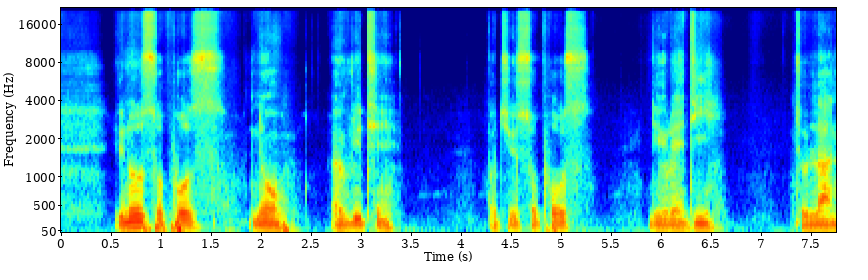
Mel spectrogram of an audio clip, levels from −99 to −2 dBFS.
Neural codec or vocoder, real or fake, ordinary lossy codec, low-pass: autoencoder, 48 kHz, 128 numbers a frame, DAC-VAE, trained on Japanese speech; fake; none; none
